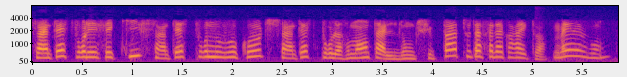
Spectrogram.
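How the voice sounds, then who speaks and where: A woman's voice: sits high, animated, quick pace, no echo, low-quality recording. A woman from France on a live radio sports panel, outspoken and teasing, with firm opinions.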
